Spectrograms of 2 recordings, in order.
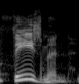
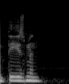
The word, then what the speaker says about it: Theismann: Joe Theismann. – Yes, right. – His mom used to rhyme with Heisman. Yep.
